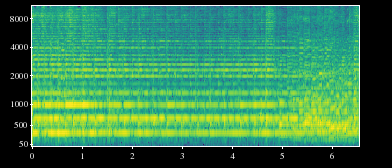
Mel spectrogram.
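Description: Azerbaijani tar plucked in a mugham instrumental introduction in the segah mode, over long held notes from the accompanying ensemble. About five seconds in, the held notes stop and a quicker run of notes follows.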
